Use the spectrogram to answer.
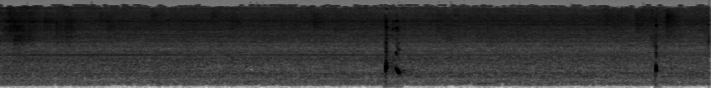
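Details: Three short, sharp hiccup clicks, two close together and one a few seconds later, over steady background hiss, within a yawn-hiccup-sneeze sequence.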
